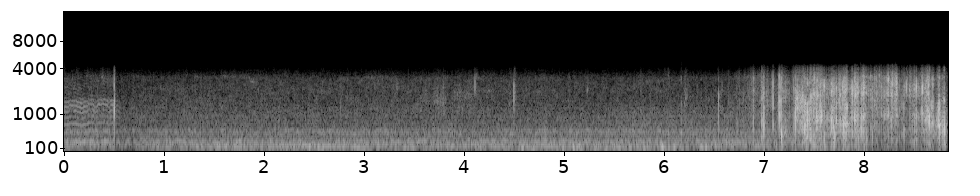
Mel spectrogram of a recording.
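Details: Bee buzzing: a steady low droning hum runs throughout, with crackling, rustling noise growing louder toward the end.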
